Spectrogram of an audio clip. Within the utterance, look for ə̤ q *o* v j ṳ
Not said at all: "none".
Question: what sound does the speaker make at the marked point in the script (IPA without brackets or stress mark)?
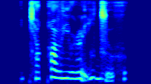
o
